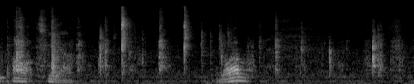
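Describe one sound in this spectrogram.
A plastic tray crinkles and clicks as it is handled.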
